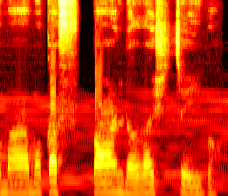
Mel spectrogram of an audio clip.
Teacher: অর্থাৎ এখানে বিসর্গের স্থলে আমরা ফ উচ্চারণ করব কারণ বিসর্গের পরের বর্ণটি প তাই প এর পরের বর্ণ ফ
